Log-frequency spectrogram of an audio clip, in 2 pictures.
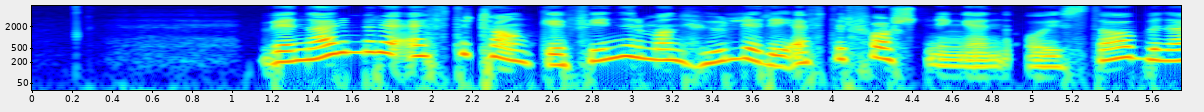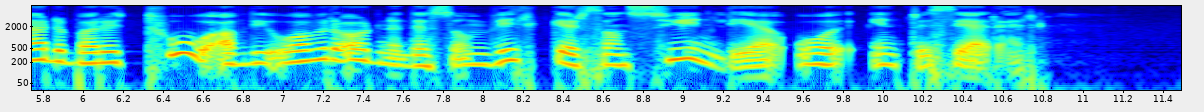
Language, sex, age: Norwegian, female, 53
